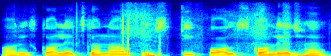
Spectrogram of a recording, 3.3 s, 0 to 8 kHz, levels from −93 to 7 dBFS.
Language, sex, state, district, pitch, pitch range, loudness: Hindi, male, Jharkhand, Ranchi, 125 Hz, 120-135 Hz, -22 LUFS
